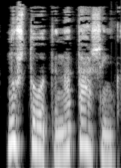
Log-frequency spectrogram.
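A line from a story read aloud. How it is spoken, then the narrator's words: Whispered. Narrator (Russian): шептала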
